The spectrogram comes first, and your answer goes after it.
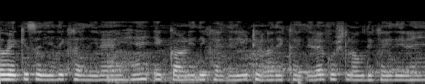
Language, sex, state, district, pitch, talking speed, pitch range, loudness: Hindi, female, Bihar, Saharsa, 215 Hz, 310 wpm, 210-225 Hz, -20 LUFS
